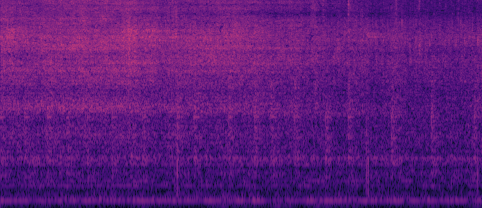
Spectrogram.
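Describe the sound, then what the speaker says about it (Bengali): Potatoes frying for aloo dum give a steady, dense sizzle with a few faint clicks, continuous and fairly close throughout with no voices. "আলুগুলোকে লাল লাল করে ভেজে তারপর পেস্টটা দেবো এদিকে আলুর দম কষানো হচ্ছে"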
